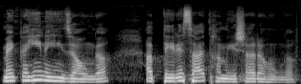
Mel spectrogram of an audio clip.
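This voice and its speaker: A young man voicing his gentle, loving father in a quiet, slow way. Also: a little high, close to an everyday voice. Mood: tender.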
